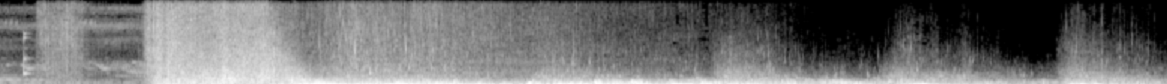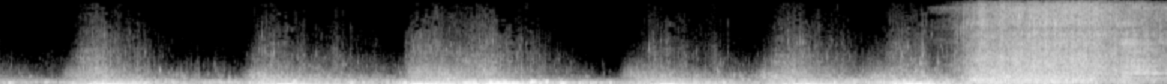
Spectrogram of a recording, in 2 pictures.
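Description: Water churns and splashes in rhythmic bursts as a swimmer strokes underwater.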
